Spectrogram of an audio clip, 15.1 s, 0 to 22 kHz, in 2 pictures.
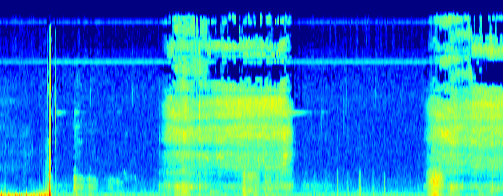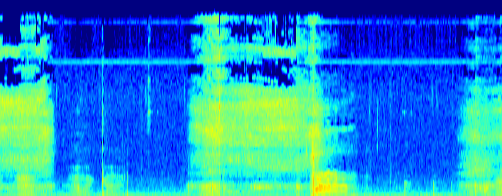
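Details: Adult woman asleep on a living-room couch after midnight, snoring loudly enough to be heard from a bedroom: rough inspiratory snores about every four seconds, roughly 15 breaths a minute, with quiet pauses.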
